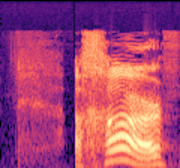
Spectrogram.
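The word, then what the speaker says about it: אַחַר: And so you can see achar is accented on the last syllable.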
